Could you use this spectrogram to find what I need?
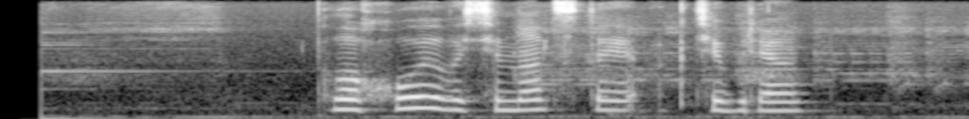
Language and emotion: Russian, sad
